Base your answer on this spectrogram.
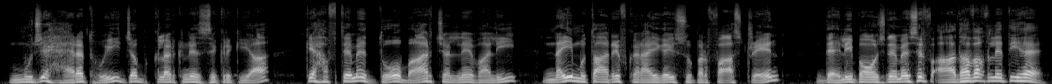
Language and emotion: Urdu, surprised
